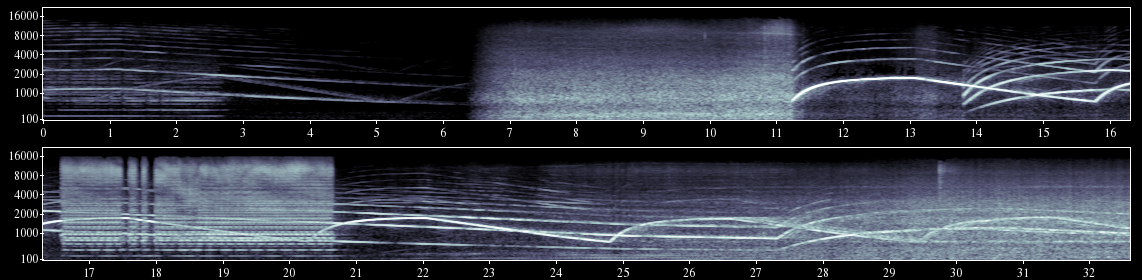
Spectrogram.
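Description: Fire engine's siren wailing in rising and falling sweeps, with a long held air horn blast of about four seconds near the middle and slow falling siren tones after it. Before the siren starts there is a loud steady rushing noise, and at the very start fainter siren sounds fade out.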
